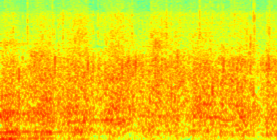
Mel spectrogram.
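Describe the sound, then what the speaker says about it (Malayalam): Loud, dense applause from an audience at a church catechism annual day, continuous clapping close up for the whole stretch. "അതിന് പ്രത്യേകം നിങ്ങൾക്ക് നല്ലൊരു കൈയടി നൽകുന്നില്ല"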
